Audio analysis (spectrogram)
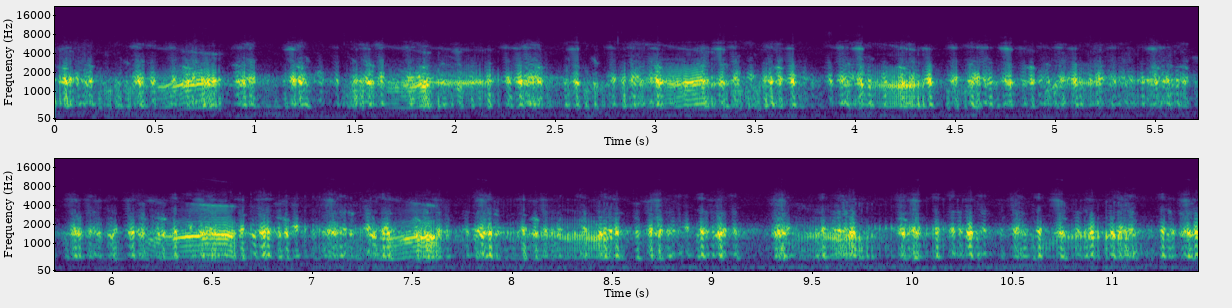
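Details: Leopard frog at Great Swamp National Wildlife Refuge, a newly discovered population in New York and New Jersey with a distinct call; dense overlapping chorus of rapid croaking pulses and chuckles, continuous and loud throughout, several frogs calling at once.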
